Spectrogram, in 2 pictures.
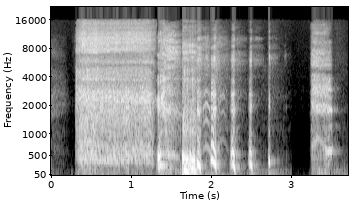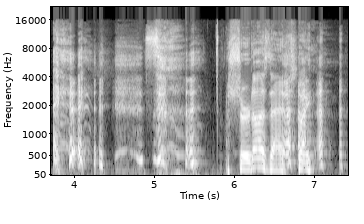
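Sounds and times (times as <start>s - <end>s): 
person making a breathy hissing sound imitating white noise: 0.3s - 1.8s
speech: 1.3s - 2.4s, 6.0s - 7.2s
short bursts of laughter: 1.4s - 3.0s, 3.7s - 5.7s, 6.5s - 7.4s.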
